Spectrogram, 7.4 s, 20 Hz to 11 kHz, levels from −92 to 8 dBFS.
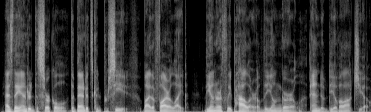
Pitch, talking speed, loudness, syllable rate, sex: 95 Hz, 180 wpm, -18 LUFS, 5.5 syllables/s, male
